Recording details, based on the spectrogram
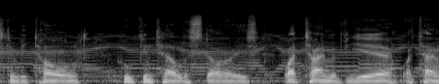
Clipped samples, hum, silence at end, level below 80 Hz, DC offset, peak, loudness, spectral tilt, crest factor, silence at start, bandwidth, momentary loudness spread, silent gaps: under 0.1%; none; 0 s; -42 dBFS; under 0.1%; -4 dBFS; -22 LUFS; -7.5 dB/octave; 18 dB; 0 s; 10.5 kHz; 7 LU; none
